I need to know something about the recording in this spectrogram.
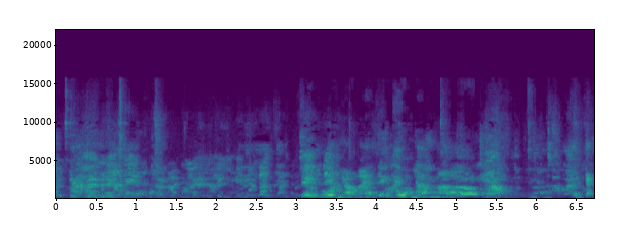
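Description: A woman speaks through a microphone and loudspeaker.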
